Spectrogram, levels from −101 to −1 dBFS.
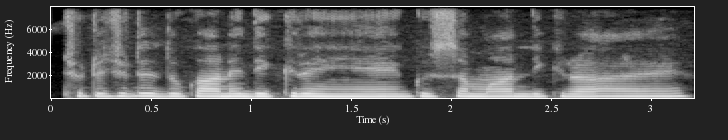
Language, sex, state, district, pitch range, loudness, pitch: Hindi, female, Uttar Pradesh, Ghazipur, 210-220 Hz, -15 LUFS, 215 Hz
